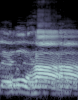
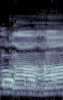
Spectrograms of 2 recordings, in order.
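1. প্রথম স্বরধ্বনিটি 'u' ধ্বনি। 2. প্রথম স্বরধ্বনিটি 'a' ধ্বনি। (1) "কেবল আপনি বলেছিলেন কুহা, কিন্তু আসলে কুহা নয়" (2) "এর আসল উচ্চারণ হলো কাহা"

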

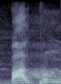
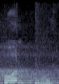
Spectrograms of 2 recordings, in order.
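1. প্রথম স্বরধ্বনিটি একটি খোলা 'a' ধ্বনি। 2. প্রথম স্বরধ্বনিটি একটি গোলাকার 'o' ধ্বনি। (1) "বালপুর না"

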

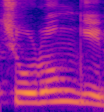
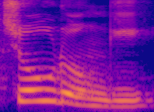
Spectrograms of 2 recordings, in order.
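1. শব্দটি হালকা, রোজকার কথার মতো করে উচ্চারণ করা হয়েছে। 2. শব্দটি সাবধানে, প্রমিত নিয়মে উচ্চারণ করা হয়েছে। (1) "বৌমা ঠিক করে দিচ্ছে ওটা চৌরঙ্গি না" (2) "অত শুদ্ধ ভাষা এনারা কেউই বলে না"

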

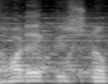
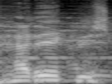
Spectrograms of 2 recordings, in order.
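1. প্রথম শব্দটি বাংলা 'o' স্বরধ্বনি দিয়ে উচ্চারিত হচ্ছে। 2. প্রথম শব্দটি ইংরেজি 'a' স্বরধ্বনি দিয়ে উচ্চারিত হচ্ছে। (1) "তারা ভালো করে হরে কৃষ্ণ বলতে পারে না" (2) "হরেটাকে উল্টে দিচ্ছে হ্যারে কৃষ্ণ বলছে"

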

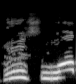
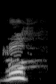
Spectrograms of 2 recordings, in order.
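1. এই শব্দে 'ম' ধ্বনিটি উচ্চারণ করা হয়। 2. এই শব্দে 'ম' ধ্বনিটি উচ্চারণ করা হয় না। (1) "এখানে লেখার অনুযায়ী আমাদের বলতে হইতো কি গ্রীষ্ম বলার কথা আছে, যেহেতু এখানে একটা ম আছে" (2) "কিন্তু উচ্চারণ করার সময় উচ্চারণ করব গ্রীষ্ম"

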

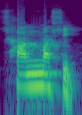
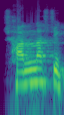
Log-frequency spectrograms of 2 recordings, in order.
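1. n-এর পরে m ধ্বনিটি বজায় থাকে। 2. m লুপ্ত হয় এবং n দ্বিত্ব হয়। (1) "তাহলে উচ্চারণ হবে ষান্মাসিক" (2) "ষান্মাসিক নয়"

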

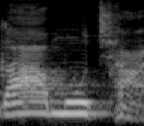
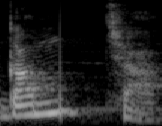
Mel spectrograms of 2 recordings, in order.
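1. শব্দটি তিনটি আলাদা শব্দাংশে ভাগ হয়। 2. শব্দটি দুটি শব্দাংশের গুচ্ছ হিসেবে উচ্চারিত হয়। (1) "আমরা গা মো ছা এভাবে উচ্চারণ করি না" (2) "আমরা উচ্চারণ করি গাম ছা"

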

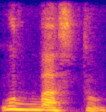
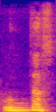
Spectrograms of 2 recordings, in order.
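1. d-এর পরে b ধ্বনিটি স্পষ্টভাবে উচ্চারিত হয়। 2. b ধ্বনিটি দ্বিত্ব ব্যঞ্জনের সঙ্গে মিশে যায়। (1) "এটা হবে উদ্বাস্তু। ওই যে বয়ের উচ্চারণটা বজায় থাকবে" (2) "এটা উদ্বাস্তু হবে না"

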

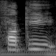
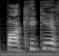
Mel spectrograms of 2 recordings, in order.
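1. শব্দটি aspirated ph ধ্বনি দিয়ে শুরু হয়। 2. শব্দটি সাধারণ p ধ্বনি দিয়ে শুরু হয়।

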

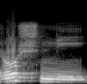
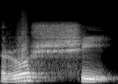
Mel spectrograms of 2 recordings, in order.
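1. শ-ধ্বনির পরে একটি ন-ধ্বনি আছে। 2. শ-ধ্বনিটি দ্বিত্ব করে ধরে উচ্চারিত হয়। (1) "এটাকে বলে রোশনি" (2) "তালব্যস্যটা দুইবার উচ্চারিত হবে"

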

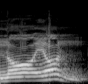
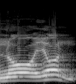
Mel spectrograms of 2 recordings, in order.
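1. প্রথম স্বরটি একটি খোলা aw ধ্বনি। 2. প্রথম স্বরটি একটি খোলা aw ধ্বনি।

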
